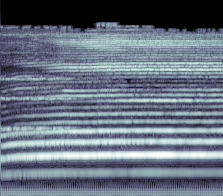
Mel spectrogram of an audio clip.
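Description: One long, steady electronic keyboard note, sliding up slightly as it starts and then held, over a steady low hum.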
